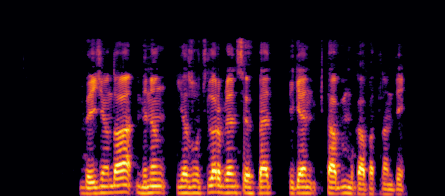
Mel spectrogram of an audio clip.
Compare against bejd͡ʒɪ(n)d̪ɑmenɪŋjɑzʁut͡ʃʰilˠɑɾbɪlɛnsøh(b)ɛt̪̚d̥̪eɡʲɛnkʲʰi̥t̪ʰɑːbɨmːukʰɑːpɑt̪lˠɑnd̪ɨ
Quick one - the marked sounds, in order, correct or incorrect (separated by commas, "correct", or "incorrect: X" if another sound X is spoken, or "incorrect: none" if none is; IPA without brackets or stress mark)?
incorrect: ŋ, correct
